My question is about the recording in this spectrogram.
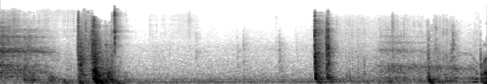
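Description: A few sharp knocks and clicks in a quiet room. The loudest pair comes about a second in, with another sharp knock near four seconds in and a softer one later.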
